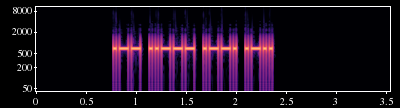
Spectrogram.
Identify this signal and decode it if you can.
Morse code, heard as a keyed tone, about 40 wpm, 700 Hz. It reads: W2PL
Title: Easy Call Signs - 40wpm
